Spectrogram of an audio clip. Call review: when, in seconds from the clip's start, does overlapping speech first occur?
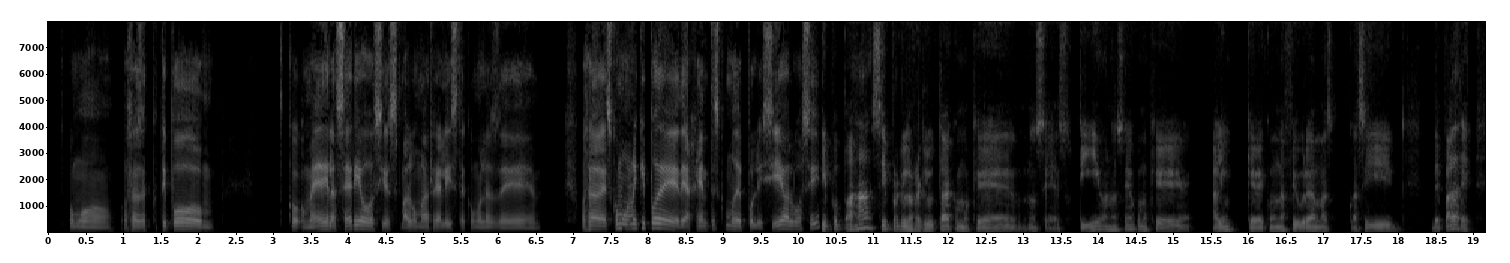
none

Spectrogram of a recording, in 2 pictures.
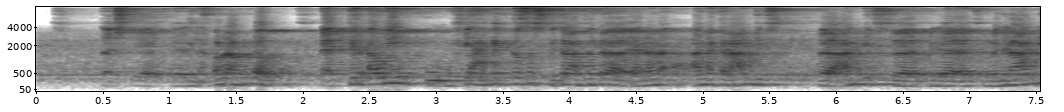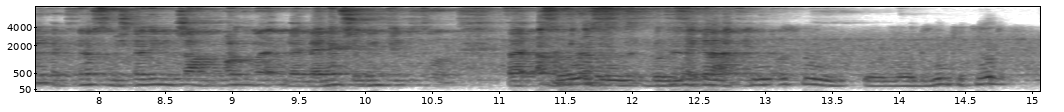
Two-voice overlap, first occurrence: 11 s

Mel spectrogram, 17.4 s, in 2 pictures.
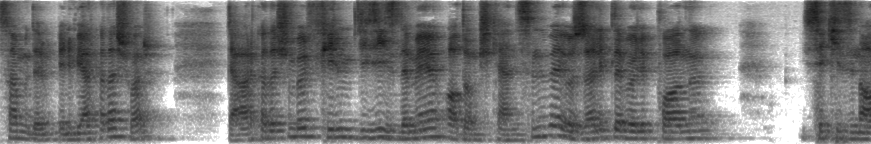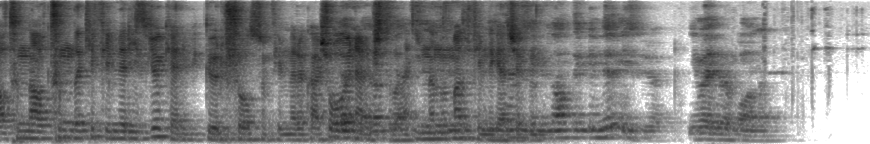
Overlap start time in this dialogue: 12 s

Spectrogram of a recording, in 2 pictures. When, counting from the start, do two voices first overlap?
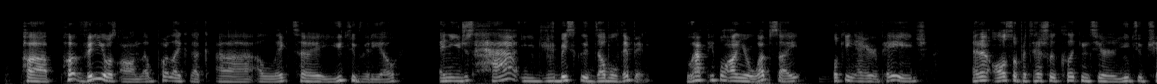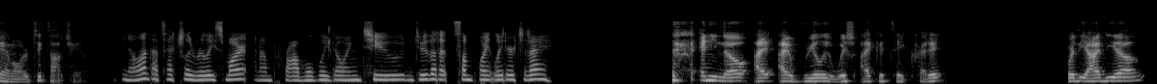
none

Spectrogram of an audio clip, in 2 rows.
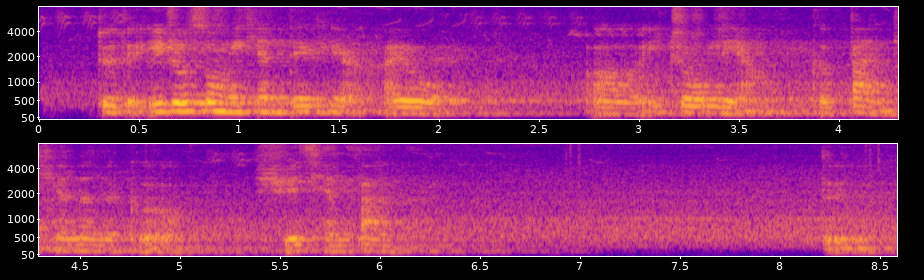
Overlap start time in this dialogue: none

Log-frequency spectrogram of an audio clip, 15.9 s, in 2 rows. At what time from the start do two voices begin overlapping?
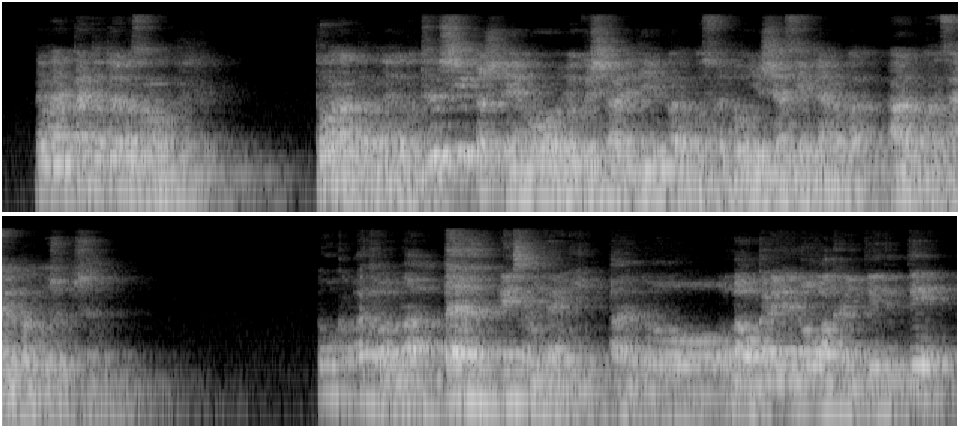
none

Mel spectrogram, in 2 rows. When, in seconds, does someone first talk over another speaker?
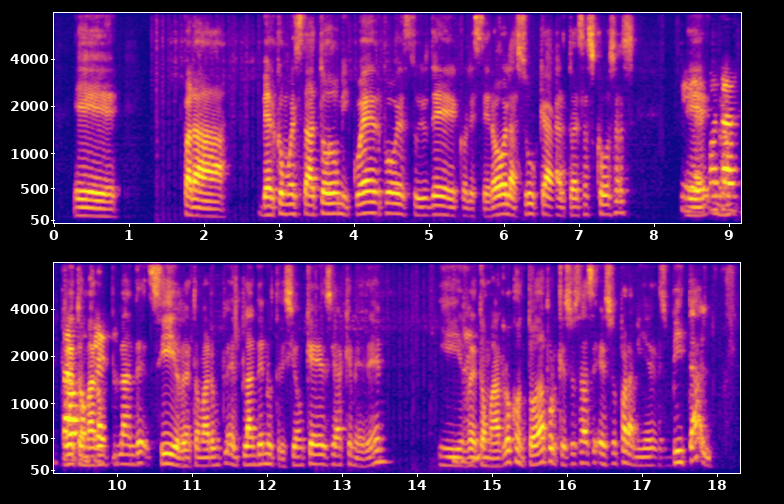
8 s

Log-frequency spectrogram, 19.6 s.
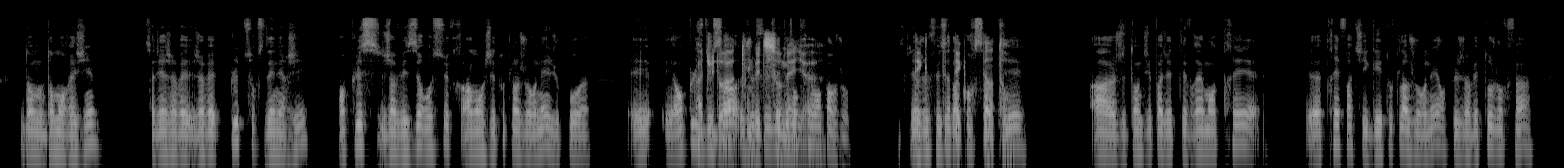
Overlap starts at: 9 s

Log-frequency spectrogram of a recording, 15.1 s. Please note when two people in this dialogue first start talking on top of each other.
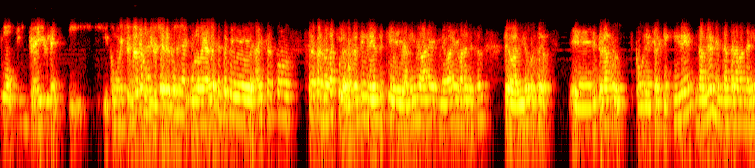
3 s

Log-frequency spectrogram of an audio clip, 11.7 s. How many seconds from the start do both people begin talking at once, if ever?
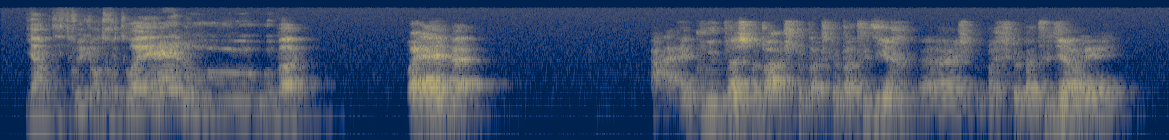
none

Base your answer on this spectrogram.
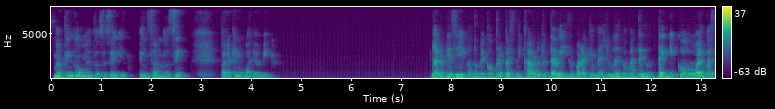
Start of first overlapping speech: none

